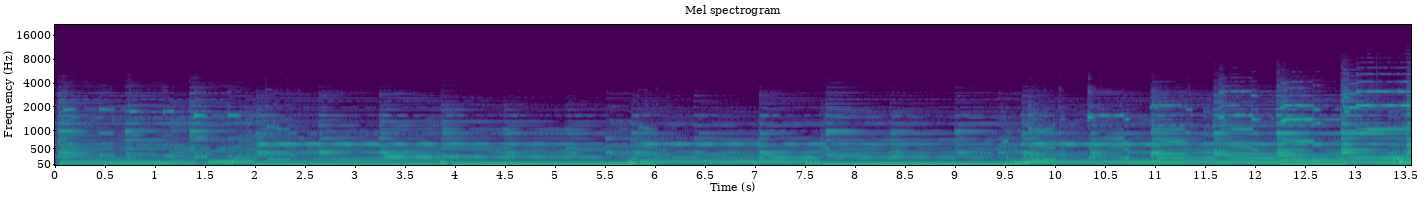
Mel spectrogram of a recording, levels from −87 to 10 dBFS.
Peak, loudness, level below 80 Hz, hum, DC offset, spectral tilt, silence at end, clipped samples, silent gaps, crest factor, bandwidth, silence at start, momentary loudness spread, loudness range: -14 dBFS; -32 LUFS; -34 dBFS; none; under 0.1%; -8.5 dB/octave; 0 s; under 0.1%; none; 16 dB; 6.6 kHz; 0 s; 6 LU; 3 LU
